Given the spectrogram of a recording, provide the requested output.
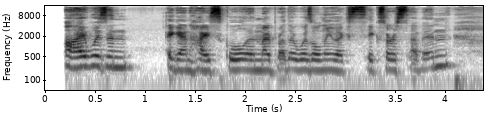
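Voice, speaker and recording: A woman talks at a moderate pace, her pitch medium with ordinary variation. Her tone is bright and sharp. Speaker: gender equality advocate. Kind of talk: interview. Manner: halting, many fillers.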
